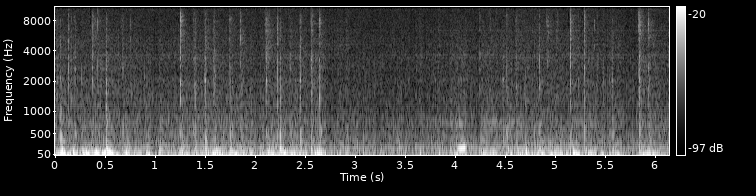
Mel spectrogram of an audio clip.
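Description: Faint computer-keyboard typing in quick runs of keystrokes, thinning out for a second or two past the middle before picking up again near the end.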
